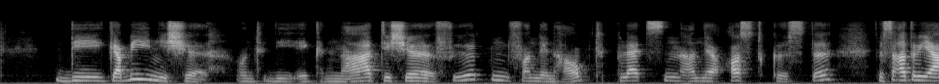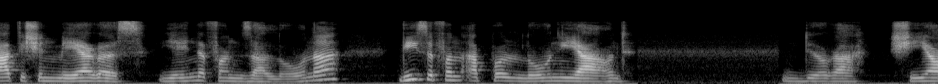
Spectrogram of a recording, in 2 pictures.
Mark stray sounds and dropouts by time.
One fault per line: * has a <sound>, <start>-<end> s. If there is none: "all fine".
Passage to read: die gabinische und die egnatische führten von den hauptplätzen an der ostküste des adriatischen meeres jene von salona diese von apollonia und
all fine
